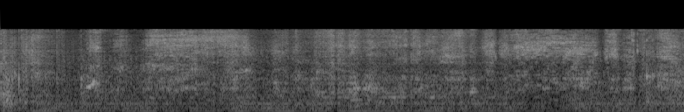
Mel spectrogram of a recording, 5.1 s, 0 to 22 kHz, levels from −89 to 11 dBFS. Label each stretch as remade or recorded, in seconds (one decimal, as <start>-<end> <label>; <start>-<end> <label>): 0.0-0.6 remade; 0.6-1.5 recorded; 1.5-3.8 remade; 3.8-5.1 recorded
